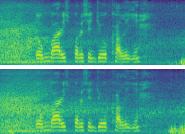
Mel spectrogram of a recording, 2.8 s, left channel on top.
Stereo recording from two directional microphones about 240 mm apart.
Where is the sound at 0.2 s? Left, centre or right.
Right.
